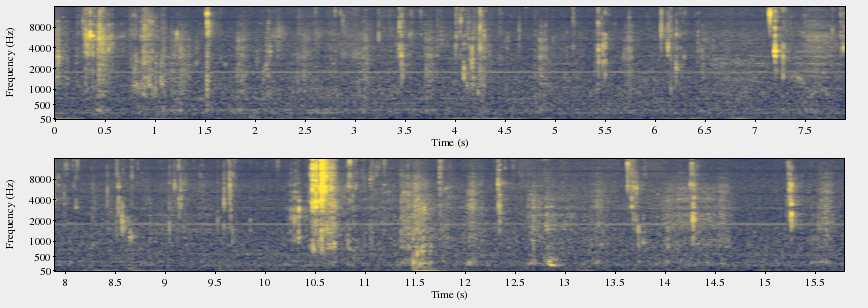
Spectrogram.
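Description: A person biting and chewing loaded tortilla-chip nachos close to the microphone, with irregular crisp crunches of the chips. The loudest crunch comes about ten and a half seconds in.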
